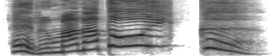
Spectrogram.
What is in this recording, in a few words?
TOEIC Voice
